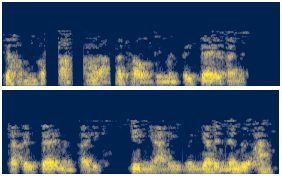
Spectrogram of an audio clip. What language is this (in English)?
Vietnamese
